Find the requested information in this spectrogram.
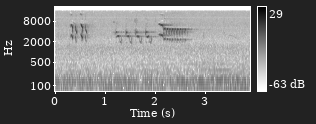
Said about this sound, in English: And our eastern towhee has changed songs. Something that's actually closer to the spotted towhee song, but this is not a spotted towhee.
